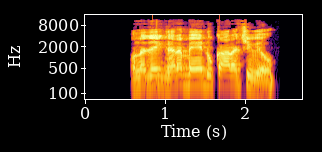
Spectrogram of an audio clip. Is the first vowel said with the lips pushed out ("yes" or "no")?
yes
